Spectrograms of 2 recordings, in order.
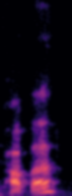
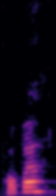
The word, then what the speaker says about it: Popa: us now is augustin papa sorry from saying your name wrong is it popa all right yep how's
